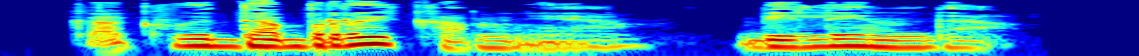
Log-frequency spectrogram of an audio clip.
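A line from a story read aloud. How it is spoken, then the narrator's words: Whisper. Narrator (Russian): прошептал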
